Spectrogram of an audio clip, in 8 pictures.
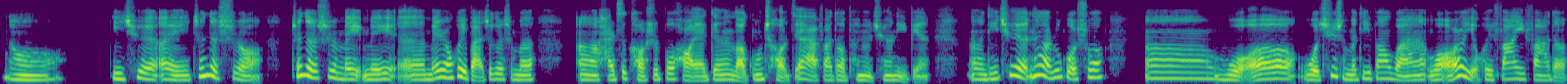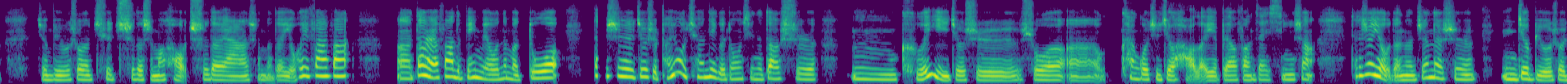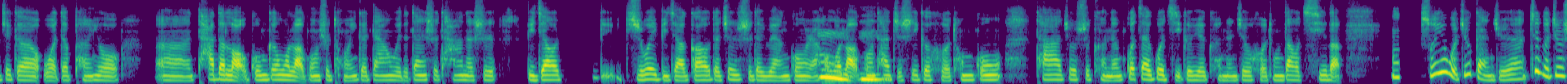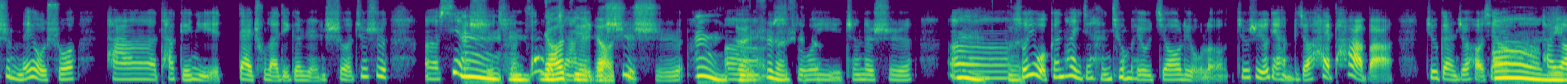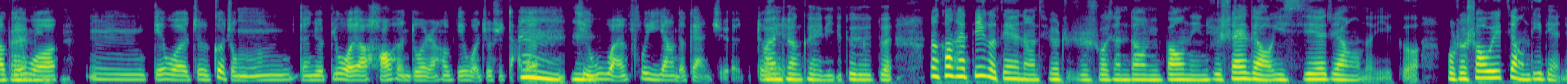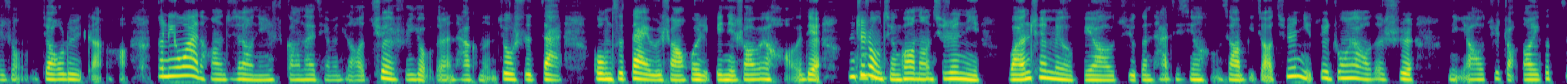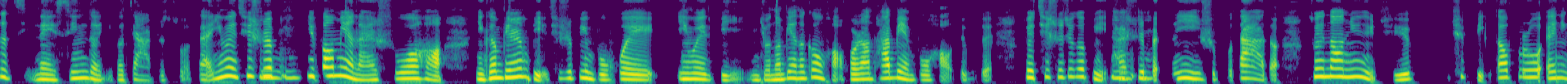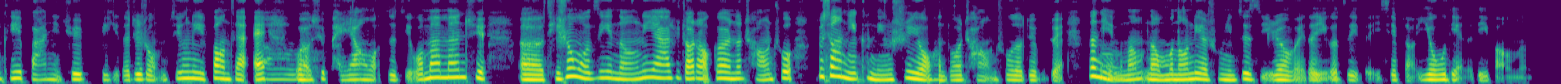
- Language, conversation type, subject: Chinese, advice, 和别人比较后开始怀疑自己的价值，我该怎么办？
- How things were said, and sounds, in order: laughing while speaking: "很久没有"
